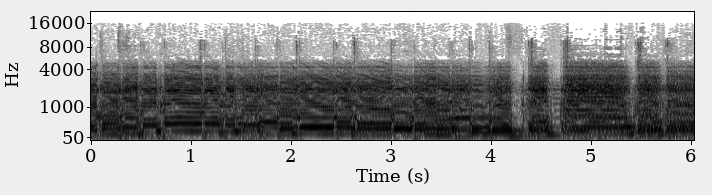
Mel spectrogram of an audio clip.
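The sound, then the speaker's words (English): An electric guitar played through a distortion pedal set at about three-quarters, with the tone a bit over the 12 o'clock position, plays loud, sustained chords and riffs continuously for several seconds, thick and saturated, with a brief dip near the end before ringing on. No one speaks. “So that's the distortion pedal up at probably 3/4, with a bit more tone, so a bit over the 12 o'clock position for the tone.”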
